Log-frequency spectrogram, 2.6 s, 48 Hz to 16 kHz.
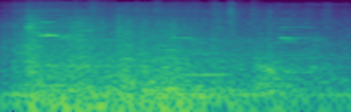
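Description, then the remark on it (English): A train, the Suburban Express, rumbles in on track 2 with a steady low roar, and thin metallic wheel squeals briefly ring out over the noise as it pulls into the station. “The Suburban Express has arrived in the ghetto on track 2.”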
